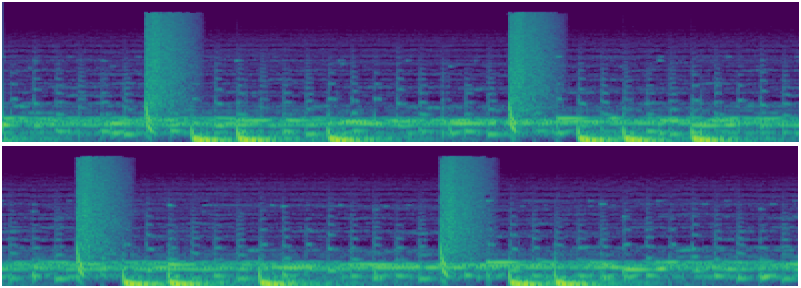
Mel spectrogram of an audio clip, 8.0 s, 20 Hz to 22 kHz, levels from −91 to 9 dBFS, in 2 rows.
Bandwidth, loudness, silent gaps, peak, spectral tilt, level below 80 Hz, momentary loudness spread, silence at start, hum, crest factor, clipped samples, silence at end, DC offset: 17 kHz; -19 LUFS; none; -2 dBFS; -6 dB/octave; -20 dBFS; 9 LU; 0 s; none; 14 dB; under 0.1%; 0 s; under 0.1%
